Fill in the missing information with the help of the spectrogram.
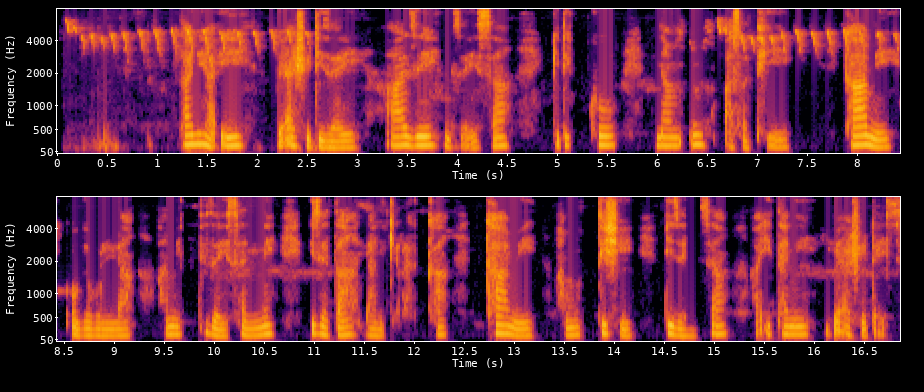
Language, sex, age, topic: Gamo, female, 25-35, government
